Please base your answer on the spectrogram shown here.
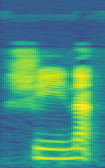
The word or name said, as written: xina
